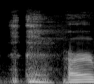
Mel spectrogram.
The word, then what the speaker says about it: poor: says though per him per rich meaning poor that's how they pronounce poor poor here but when i see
